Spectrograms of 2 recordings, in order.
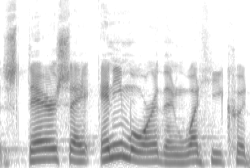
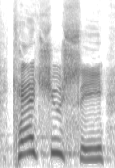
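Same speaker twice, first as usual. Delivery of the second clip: ordinary talk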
